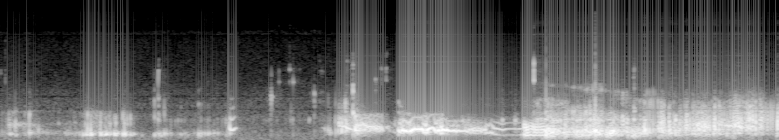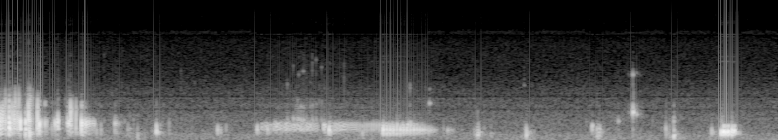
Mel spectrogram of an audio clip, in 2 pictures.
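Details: Stomach growling sound effect: low gurgling, rumbling bursts of borborygmi, a normal digestive sound.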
